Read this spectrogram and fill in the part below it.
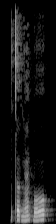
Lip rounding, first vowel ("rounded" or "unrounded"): unrounded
